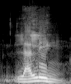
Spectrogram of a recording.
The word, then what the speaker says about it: Lalín: Pues cuando quieras situarte en el medio de Galicia, en el centro geográfico, tienes que ir a Lalín. Pueblo de unos 10.000 personas. Lalín. Con acento en la última ahí.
